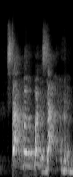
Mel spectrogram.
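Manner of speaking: commanding, intimidating big bruiser's voice. Imitating the other speaker's voice, shouting stop: imitating a loud voice. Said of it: "You got that voice".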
